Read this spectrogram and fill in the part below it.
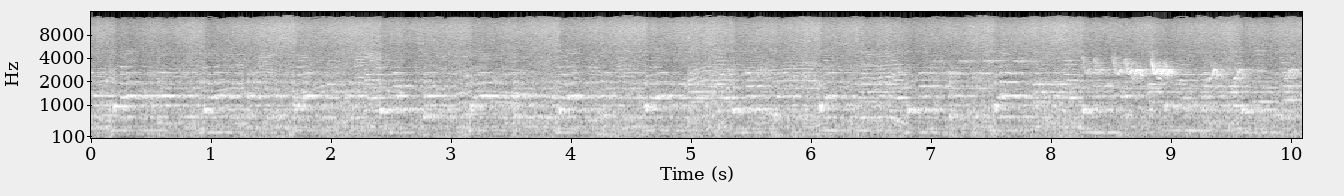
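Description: Disneyland Railroad train running, with a loud, continuous rumble and mechanical hum of the rolling cars, steady throughout with faint higher hiss and rattle near the end.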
